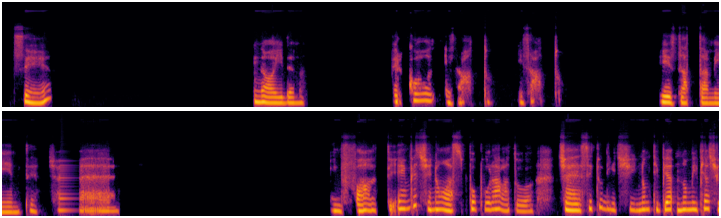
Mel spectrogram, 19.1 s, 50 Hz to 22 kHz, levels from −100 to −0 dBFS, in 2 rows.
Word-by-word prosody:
Sì. 190 Hz, -, +3 dB, 2.7 s
No, 190 Hz, -3 st, +5 dB
idem. 170 Hz, 0 st, 0 dB, 1.2 s
Per 200 Hz, -1 st, -2 dB
co 235 Hz, 0 st, -1 dB, 0.2 s
esatto. 180 Hz, +1 st, -9 dB, 0.3 s
Esatto. 180 Hz, -4 st, -11 dB, 1.3 s
Esattamente, 165 Hz, -1 st, +1 dB
cioè 210 Hz, -, -6 dB, 2.8 s
Infatti. 205 Hz, +2 st, 0 dB
E 260 Hz, -, +1 dB
invece 260 Hz, -2 st, 0 dB
no, 235 Hz, -2 st, +3 dB
ha 200 Hz, -, +4 dB
spopolato. 220 Hz, -7 st, -2 dB, 0.3 s
Cioè 215 Hz, -3 st, +6 dB
se 255 Hz, +5 st, -2 dB
tu 300 Hz, -, -4 dB
dici: 225 Hz, -1 st, -5 dB
"Non 235 Hz, +3 st, +1 dB
ti 235 Hz, -4 st, -3 dB
pia 240 Hz, +3 st, +5 dB
non 230 Hz, +2 st, +4 dB
mi 235 Hz, 0 st, +4 dB
piace 260 Hz, -3 st, +1 dB
205 Hz, 80 wpm, -25 LUFS, 175-235 Hz, 2.8 s, Cioè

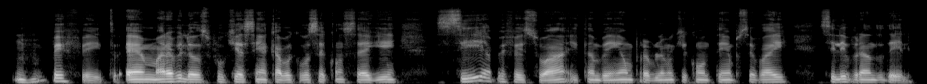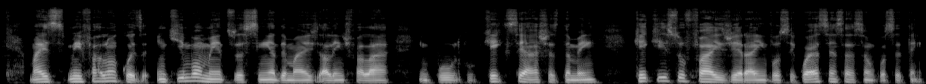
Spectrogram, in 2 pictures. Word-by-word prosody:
Uhum, 115 Hz, -, -2 dB
perfeito, 130 Hz, -, -1 dB
é 115 Hz, 0 st, +10 dB
maravilhoso, 115 Hz, 0 st, +5 dB
porque, 120 Hz, -1 st, -5 dB
assim, 115 Hz, 0 st, +2 dB
acaba 105 Hz, -1 st, +2 dB
que -, -, -26 dB
você 110 Hz, +2 st, -1 dB
consegue 110 Hz, 0 st, 0 dB, 0.4 s
se 135 Hz, -, 0 dB
aperfeiçoar 110 Hz, -, 0 dB
e 105 Hz, -, -6 dB
também 100 Hz, 0 st, +1 dB
é -, -, +3 dB
um 110 Hz, -, +1 dB
problema 105 Hz, +1 st, -1 dB
que, 105 Hz, -, -8 dB
com 105 Hz, 0 st, -1 dB
o -, -, -2 dB
tempo, 105 Hz, -2 st, -2 dB
você 115 Hz, -, -4 dB
vai 110 Hz, +2 st, +1 dB, 0.3 s
se 120 Hz, -, -3 dB
livrando 110 Hz, -3 st, +1 dB
dele. 90 Hz, -4 st, -2 dB, 0.4 s
Mas 120 Hz, +2 st, 0 dB
me 130 Hz, +1 st, +2 dB
fala 135 Hz, +3 st, -2 dB
uma 155 Hz, -, -1 dB
coisa, -, -, -1 dB
em 120 Hz, -, 0 dB
que 150 Hz, +6 st, -4 dB
momentos, 135 Hz, -10 st, 0 dB
assim, 105 Hz, +1 st, -1 dB
ademais 100 Hz, -2 st, 0 dB
além 100 Hz, +2 st, +1 dB
de -, -, -9 dB
falar 95 Hz, 0 st, 0 dB, 0.3 s
em 95 Hz, -, -7 dB
público, 105 Hz, -3 st, -6 dB
que 135 Hz, -2 st, 0 dB
que -, -, -15 dB
você -, -, +1 dB
acha 110 Hz, 0 st, -1 dB
também, 105 Hz, +1 st, -1 dB, 0.3 s
que 150 Hz, -, 0 dB
que 165 Hz, -, -7 dB
isso 155 Hz, -1 st, -3 dB
faz 120 Hz, -6 st, +2 dB
gerar 100 Hz, -1 st, +2 dB
em 100 Hz, 0 st, -1 dB
você, 100 Hz, 0 st, -5 dB
qual 115 Hz, -, +2 dB
é -, -, +4 dB
a -, -, -6 dB
sensação 115 Hz, -5 st, -5 dB
que -, -, -14 dB
você -, -, -8 dB
tem? -, -, -12 dB
110 Hz, 195 wpm, -23 LUFS, 105-120 Hz, 0.4 s, é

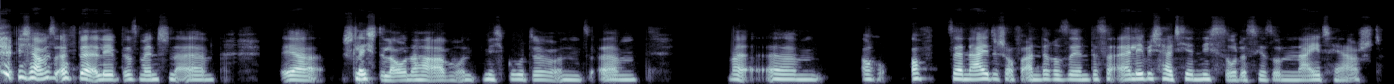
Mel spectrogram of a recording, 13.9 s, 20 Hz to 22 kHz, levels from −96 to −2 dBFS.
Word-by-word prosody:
ich 265 Hz, -2 st, +3 dB
habe 220 Hz, -2 st, +8 dB
es 250 Hz, -, -3 dB
öfter 220 Hz, -1 st, +4 dB
erlebt, 185 Hz, -1 st, +5 dB
dass 185 Hz, +1 st, -3 dB
Menschen, 185 Hz, +2 st, -2 dB
ähm, 175 Hz, 0 st, -3 dB, 0.7 s
ja 170 Hz, -2 st, +3 dB, 0.3 s
schlechte 195 Hz, -5 st, +3 dB
Laune 160 Hz, +2 st, +1 dB
haben 160 Hz, -2 st, +1 dB
und 170 Hz, +2 st, -9 dB
nicht 185 Hz, -2 st, -3 dB
gute 175 Hz, -3 st, -4 dB
und, 170 Hz, 0 st, -6 dB
ähm, 175 Hz, 0 st, -3 dB, 0.9 s
mal, 300 Hz, -1 st, -3 dB
ähm 190 Hz, -3 st, -1 dB, 0.3 s
auch 195 Hz, +2 st, -6 dB, 0.2 s
oft 215 Hz, 0 st, +1 dB
sehr 205 Hz, -2 st, +4 dB
neidisch 195 Hz, +1 st, +3 dB
auf 190 Hz, -4 st, -5 dB
andere 185 Hz, +1 st, -1 dB
sind. 180 Hz, 0 st, -2 dB
Das 190 Hz, -1 st, -5 dB
erlebe 205 Hz, +3 st, +2 dB
ich 210 Hz, +1 st, -6 dB
halt 190 Hz, -3 st, +4 dB
hier 200 Hz, -2 st, -1 dB
nicht 190 Hz, 0 st, 0 dB
so, 160 Hz, -, -4 dB
dass 155 Hz, 0 st, -6 dB
hier 175 Hz, -, -4 dB
so -, -, -7 dB
'n 165 Hz, -1 st, -5 dB
Neid 170 Hz, +2 st, -2 dB
herrscht. -, -, -8 dB
185 Hz, 170 wpm, -22 LUFS, 175-200 Hz, 0.9 s, habe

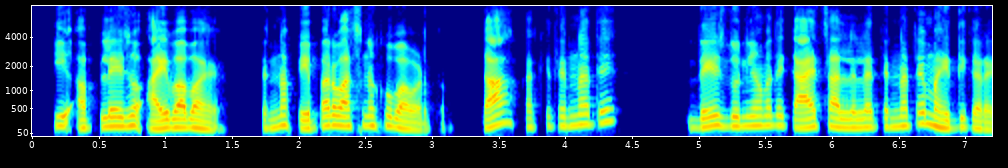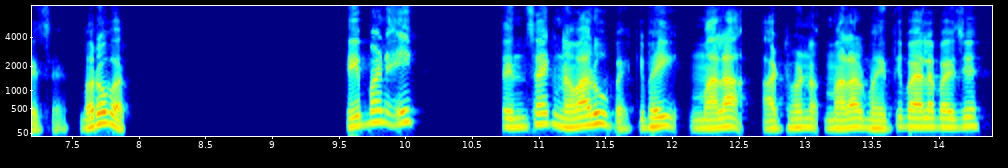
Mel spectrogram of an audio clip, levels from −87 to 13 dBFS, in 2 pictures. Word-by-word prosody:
की 170 Hz, -, 0 dB
आपले 150 Hz, +4 st, +1 dB
जे 170 Hz, -, +2 dB
आई-बाबा 140 Hz, +2 st, +6 dB
आहेत 115 Hz, -2 st, -2 dB
त्यांना 135 Hz, +7 st, -7 dB
पेपर 130 Hz, +6 st, +2 dB
वाचणं 170 Hz, 0 st, +3 dB
खूप 165 Hz, -4 st, 0 dB
आवडतं. 115 Hz, -5 st, -1 dB, 0.3 s
का? 185 Hz, -, +6 dB, 0.2 s
कारण 145 Hz, -, -6 dB
की 165 Hz, -, -13 dB
त्यांना 170 Hz, +3 st, -2 dB
ते 225 Hz, +2 st, -3 dB, 0.6 s
देश-दुनियाामध्ये 170 Hz, +2 st, 0 dB
काय 140 Hz, +1 st, +6 dB
चाललेलं 145 Hz, -2 st, +2 dB
आहे -, -, -1 dB
त्यांना 150 Hz, +2 st, -2 dB
ते 205 Hz, -, +1 dB
माहिती 150 Hz, -7 st, +1 dB
करायचं 115 Hz, -3 st, -4 dB
आहे. 120 Hz, -, -18 dB
बरोबर. 200 Hz, -2 st, +3 dB, 1.7 s
हे 160 Hz, -, +2 dB
पण 230 Hz, 0 st, 0 dB
एक 220 Hz, +3 st, -3 dB, 0.6 s
त्यांचा 155 Hz, +4 st, -2 dB
एक 200 Hz, -, -1 dB
नवा 160 Hz, 0 st, +3 dB
रूप 200 Hz, -1 st, +1 dB
आहे. -, -, -8 dB
की 135 Hz, -, -10 dB
भाई, 155 Hz, +3 st, 0 dB, 0.2 s
मला 140 Hz, +4 st, +3 dB, 0.3 s
आठवण 145 Hz, +3 st, -3 dB, 0.2 s
मला 140 Hz, +3 st, +3 dB
माहिती 130 Hz, +3 st, -4 dB
पहायला 150 Hz, -1 st, +2 dB
पाहिजे, 150 Hz, +1 st, -2 dB
150 Hz, 170 wpm, -21 LUFS, 135-170 Hz, 1.7 s, आई-बाबा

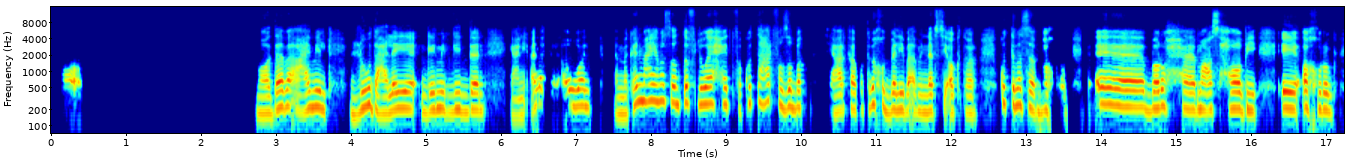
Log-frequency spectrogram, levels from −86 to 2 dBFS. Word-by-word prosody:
آه. 310 Hz, -, -4 dB, 2.3 s
ما 170 Hz, -1 st, -5 dB
هو -, -, 0 dB
ده 210 Hz, +6 st, +5 dB
بقى 230 Hz, 0 st, -1 dB
عامِل 210 Hz, +1 st, 0 dB, 0.3 s
load 215 Hz, +7 st, +1 dB
عليّا 200 Hz, +4 st, +1 dB
جامد 200 Hz, +1 st, -3 dB
جدًا، 200 Hz, 0 st, 0 dB, 0.4 s
يعني 155 Hz, +1 st, -9 dB
أنا 215 Hz, -, -1 dB
في 250 Hz, -, -23 dB, 0.2 s
الأول 230 Hz, 0 st, +1 dB, 0.3 s
لمّا 170 Hz, 0 st, -6 dB
كان 255 Hz, +9 st, 0 dB
معايا 285 Hz, 0 st, +1 dB
مثلًا 280 Hz, -3 st, 0 dB
طفل 260 Hz, -1 st, +1 dB
واحد 255 Hz, -1 st, +1 dB
فكنت 250 Hz, +8 st, -8 dB
عارفة 270 Hz, -2 st, -3 dB
أضبّط 220 Hz, -1 st, 0 dB, 0.2 s
نفْسي، 180 Hz, -, -18 dB
عارفة 195 Hz, +2 st, -1 dB
كنت 210 Hz, +2 st, -11 dB
باخد 250 Hz, -7 st, -1 dB
بالي 200 Hz, 0 st, +1 dB
بقى -, -, 0 dB
من 185 Hz, -1 st, -6 dB
نفْسي 190 Hz, 0 st, -2 dB
أكتر، 175 Hz, -1 st, -3 dB, 0.3 s
كنت 260 Hz, -1 st, 0 dB
مثلًا 235 Hz, -3 st, +1 dB
باخرج 180 Hz, -2 st, -8 dB, 0.5 s
آآ، 225 Hz, -3 st, +6 dB
بارُوح 215 Hz, +2 st, +1 dB
مع 200 Hz, -1 st, +2 dB
أصحابي، 205 Hz, -1 st, +1 dB, 0.3 s
آآ، 210 Hz, -2 st, +5 dB
أخرج، 205 Hz, -4 st, +1 dB
210 Hz, 145 wpm, -22 LUFS, 190-235 Hz, 2.3 s, آآ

